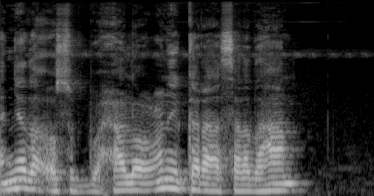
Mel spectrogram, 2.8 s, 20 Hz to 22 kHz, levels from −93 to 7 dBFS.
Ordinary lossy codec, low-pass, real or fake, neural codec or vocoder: none; none; real; none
